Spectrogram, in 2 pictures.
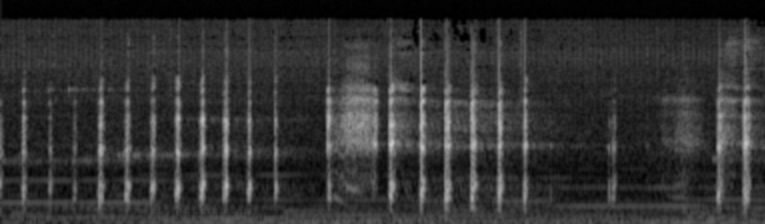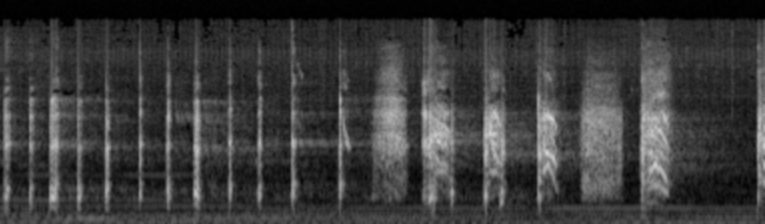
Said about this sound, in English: laughs and continues coughing into his handkerchief.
